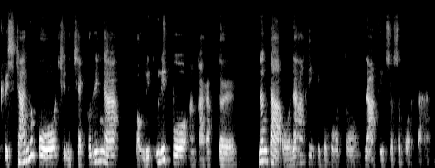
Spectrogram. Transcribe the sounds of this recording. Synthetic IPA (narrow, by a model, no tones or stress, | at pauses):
kɾɪst͡ʃaːnoposɪnɪt͡ʃɛkːoɾɪnŋaʔ | mɐʔʊlɪt̪ʔʊlɪt̪̚po̞ʔɐŋkaɾɐk̚t̪ɛɹ | nɐŋt̪aːʔo̞nɐʔaːkɪŋɪbɐboːt̪onɐʔaːkɪŋsosopo̰ɾt̪ɐha̰n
